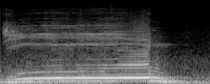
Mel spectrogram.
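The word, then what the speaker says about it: جيم: Then when we pronounce jim, right, we prolong the ya.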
